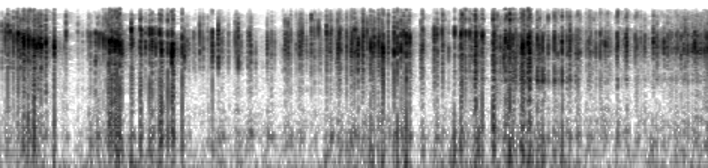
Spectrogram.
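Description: Very long nails scratch and tap across the top and then the face of a life-size binaural dummy head microphone, a hollow shell covered in small plastic rhinestones. The sound is a dense, bright crackle of quick clicks and scrapes, almost entirely high-pitched with very little low end, each tick dying away instantly.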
